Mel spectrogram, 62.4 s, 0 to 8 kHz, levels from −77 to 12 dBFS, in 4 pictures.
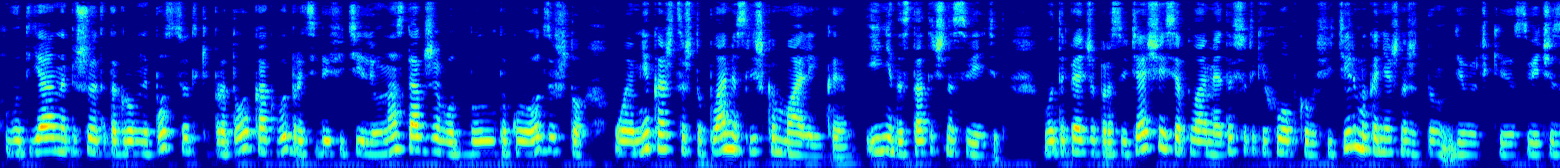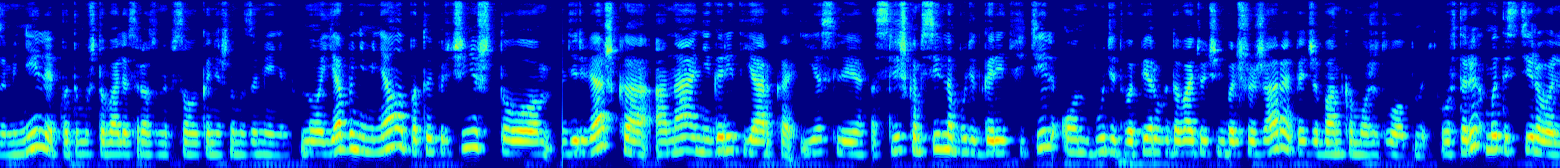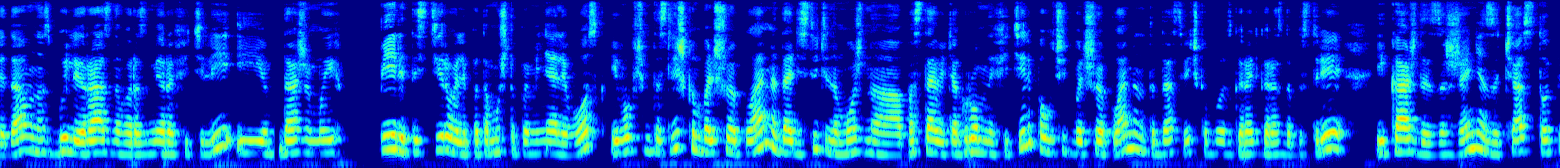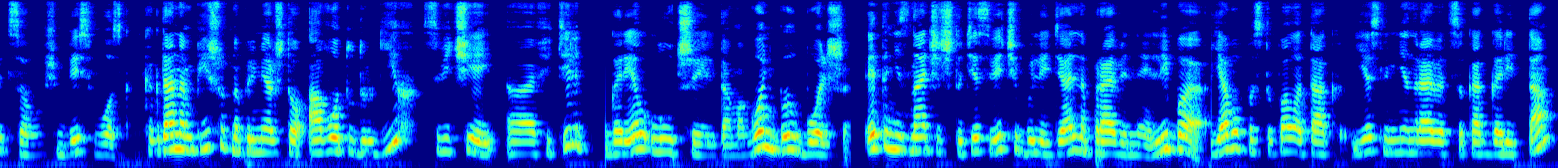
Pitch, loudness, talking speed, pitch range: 185 Hz, -26 LUFS, 175 wpm, 170-210 Hz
